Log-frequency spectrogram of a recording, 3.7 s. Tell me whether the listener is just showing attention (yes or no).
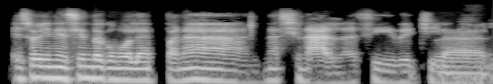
no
